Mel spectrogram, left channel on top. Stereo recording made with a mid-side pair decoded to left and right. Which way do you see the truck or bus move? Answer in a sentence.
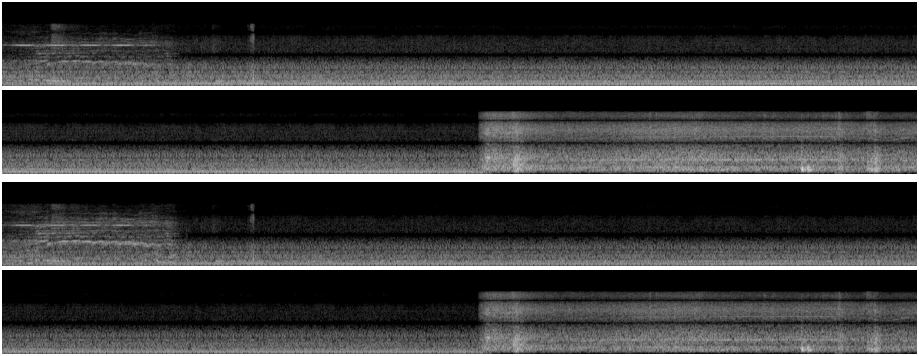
You can hear the truck or bus stay in one place.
